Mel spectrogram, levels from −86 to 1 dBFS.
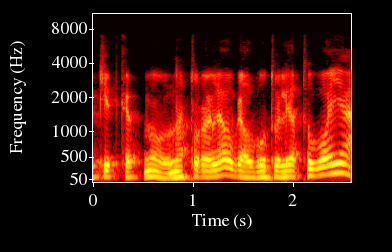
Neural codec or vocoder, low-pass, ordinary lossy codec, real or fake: codec, 16 kHz, 2 kbps, FreqCodec, larger model; 7.2 kHz; MP3, 96 kbps; fake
